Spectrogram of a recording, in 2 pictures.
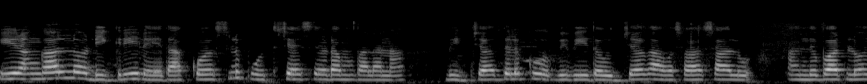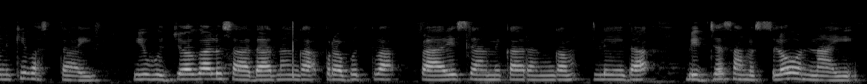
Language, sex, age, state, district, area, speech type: Telugu, female, 18-30, Andhra Pradesh, East Godavari, rural, spontaneous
